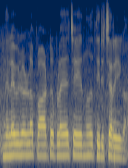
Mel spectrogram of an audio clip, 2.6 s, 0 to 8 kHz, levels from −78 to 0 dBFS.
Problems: constant background noise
